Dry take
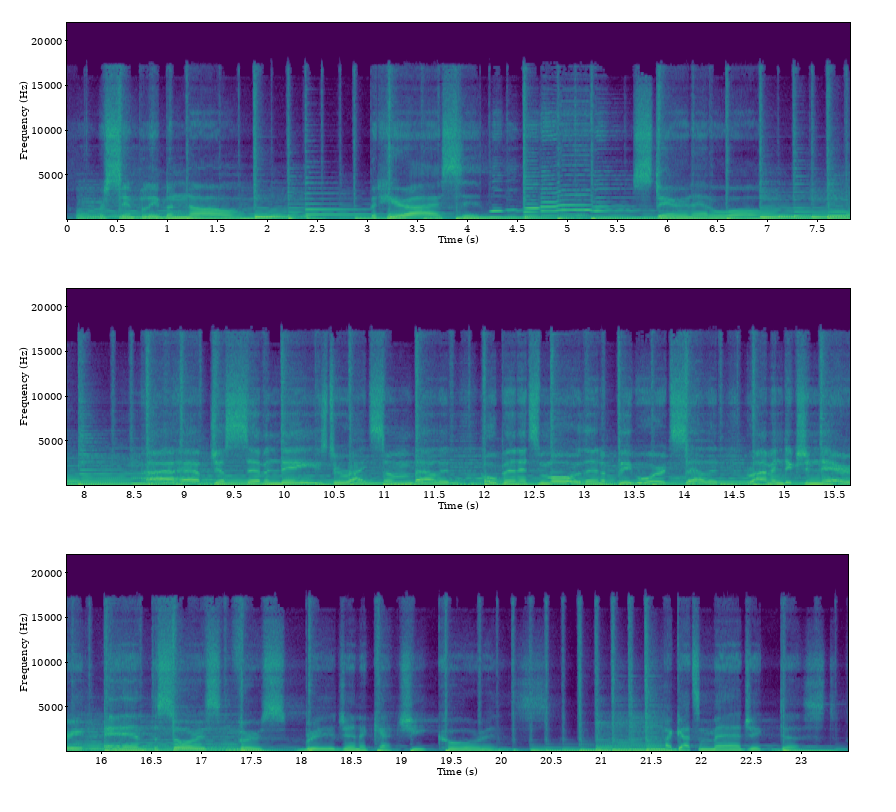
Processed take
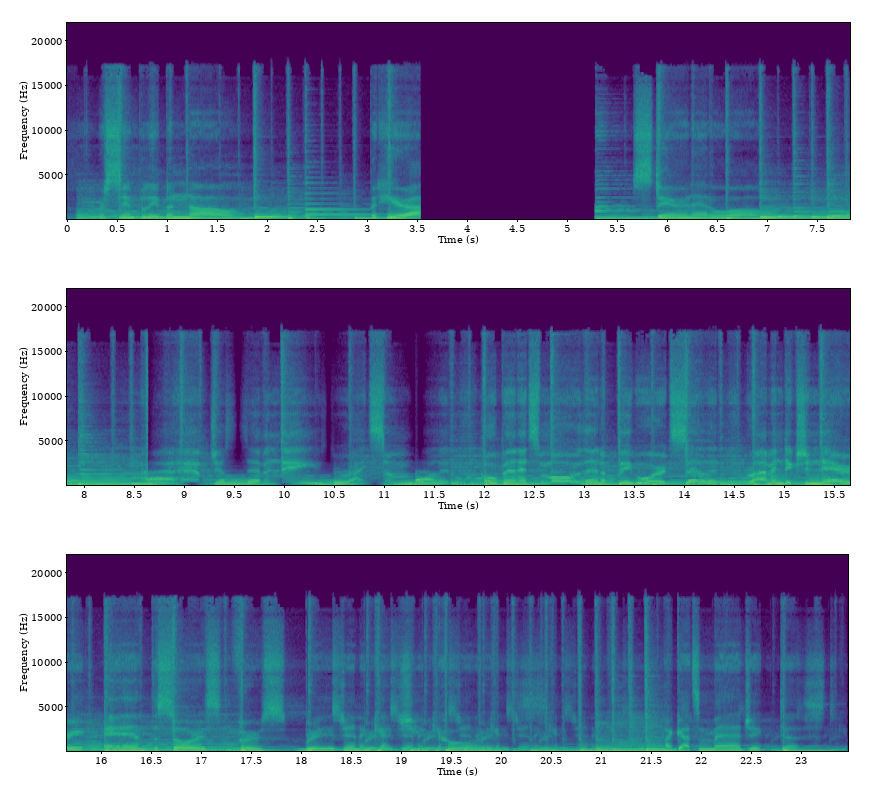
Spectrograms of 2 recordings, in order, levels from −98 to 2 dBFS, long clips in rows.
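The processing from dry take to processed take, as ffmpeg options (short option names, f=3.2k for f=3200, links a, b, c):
-filter_complex "[0:a]asettb=1/sr,asplit=3[a][b][c];[a]atrim=end=8.644[d];[b]atrim=start=8.64:end=11.68,asetpts=PTS-STARTPTS,afade=t=in:d=0.004:c=qsin,afade=t=out:st=3.036:d=0.004:c=qsin,acrossover=split=980[e][f];[e]aeval=exprs='val(0)*(1-1/2+1/2*cos(2*PI*1.1*n/s))':c=same[g];[f]aeval=exprs='val(0)*(1-1/2-1/2*cos(2*PI*1.1*n/s))':c=same[h];[g][h]amix=inputs=2:normalize=0[i];[c]atrim=start=11.676[j];[d][i]acrossfade=d=0.004:c1=hsin:c2=qsin[k];[k][j]acrossfade=d=0.004:c1=qsin:c2=hsin,asettb=1/sr,asplit=3[l][m][n];[l]atrim=end=12.554[o];[m]atrim=start=12.55:end=12.98,asetpts=PTS-STARTPTS,afade=t=in:d=0.004:c=qsin,afade=t=out:st=0.426:d=0.004:c=qsin,highpass=f=680:p=1[p];[n]atrim=start=12.976[q];[o][p]acrossfade=d=0.004:c1=hsin:c2=qsin[r];[r][q]acrossfade=d=0.004:c1=qsin:c2=hsin,asettb=1/sr,asplit=3[s][t][u];[s]atrim=end=13.794[v];[t]atrim=start=13.79:end=14.22,asetpts=PTS-STARTPTS,afade=t=in:d=0.004:c=qsin,afade=t=out:st=0.426:d=0.004:c=qsin,asuperstop=centerf=780:order=12:qfactor=3.3[w];[u]atrim=start=14.216[x];[v][w]acrossfade=d=0.004:c1=hsin:c2=qsin[y];[y][x]acrossfade=d=0.004:c1=qsin:c2=hsin,asplit=2[z][aa];[aa]afade=t=in:st=17.74:d=0.01,afade=t=out:st=18.82:d=0.01,aecho=0:1:580|1160|1740|2320|2900|3480|4060|4640|5220|5800|6380|6960:0.595662|0.446747|0.33506|0.251295|0.188471|0.141353|0.106015|0.0795113|0.0596335|0.0447251|0.0335438|0.0251579[ab];[z][ab]amix=inputs=2:normalize=0,asplit=3[ac][ad][ae];[ac]atrim=end=3.54,asetpts=PTS-STARTPTS,afade=t=out:st=3.536:d=0.004:c=hsin[af];[ad]atrim=start=3.54:end=5.29,asetpts=PTS-STARTPTS,volume=0[ag];[ae]atrim=start=5.29,asetpts=PTS-STARTPTS,afade=t=in:d=0.004:c=hsin[ah];[af][ag][ah]concat=n=3:v=0:a=1"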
